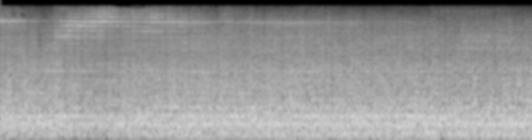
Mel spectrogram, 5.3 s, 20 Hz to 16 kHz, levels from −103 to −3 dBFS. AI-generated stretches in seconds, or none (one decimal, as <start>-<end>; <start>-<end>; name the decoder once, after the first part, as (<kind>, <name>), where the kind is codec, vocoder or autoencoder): 0.0-4.1 (vocoder, Vocos)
